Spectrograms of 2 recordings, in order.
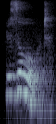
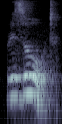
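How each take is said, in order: First: The middle consonant is a buzzing Z sound. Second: The same.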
